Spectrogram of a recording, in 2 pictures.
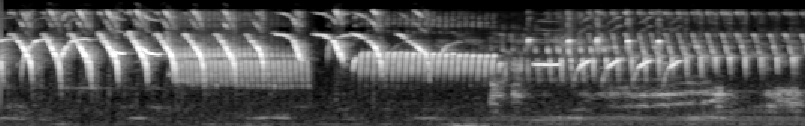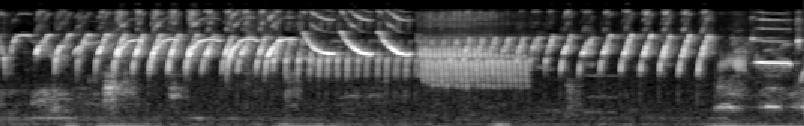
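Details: Long rolling canary song from a duel used as a lure for silent birds: cascades of descending whistles, extended buzzy rolls and trills alternating with sweeping notes, sustained for about ten seconds.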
